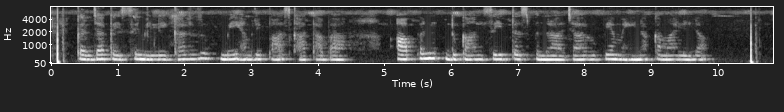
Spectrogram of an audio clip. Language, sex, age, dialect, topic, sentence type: Bhojpuri, female, 31-35, Southern / Standard, banking, question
